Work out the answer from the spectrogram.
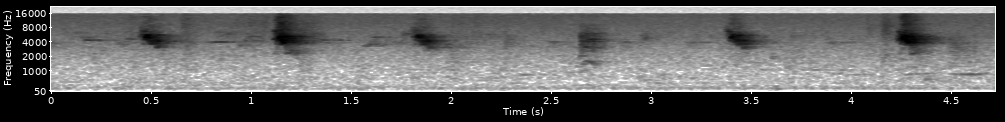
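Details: Pied fantail in a tree, spreading its tail like a peacock, gives six high, thin squeaky notes, each short and separate, spaced roughly every half to one second against a quiet, still backdrop.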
